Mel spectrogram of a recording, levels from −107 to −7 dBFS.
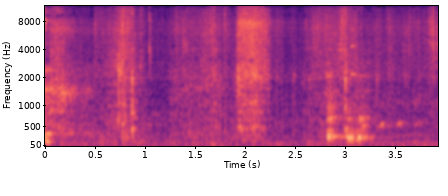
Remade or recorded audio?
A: recorded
